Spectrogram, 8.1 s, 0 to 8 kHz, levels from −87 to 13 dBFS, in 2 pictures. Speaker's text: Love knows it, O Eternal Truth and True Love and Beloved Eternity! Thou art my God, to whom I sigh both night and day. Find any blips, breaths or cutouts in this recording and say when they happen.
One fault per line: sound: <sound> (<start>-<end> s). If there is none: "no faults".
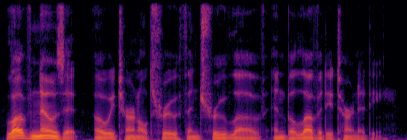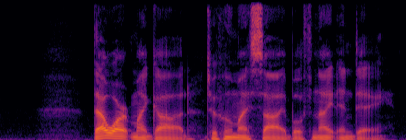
no faults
